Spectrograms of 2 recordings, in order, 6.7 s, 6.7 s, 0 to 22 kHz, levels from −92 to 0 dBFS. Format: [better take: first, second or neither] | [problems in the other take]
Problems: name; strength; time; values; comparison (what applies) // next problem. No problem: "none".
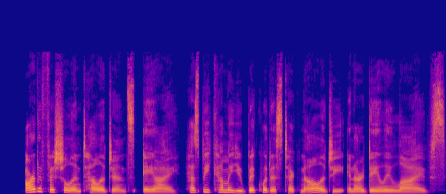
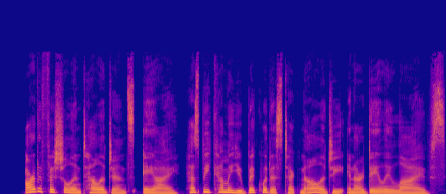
second | thin; very; fading below 400 Hz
